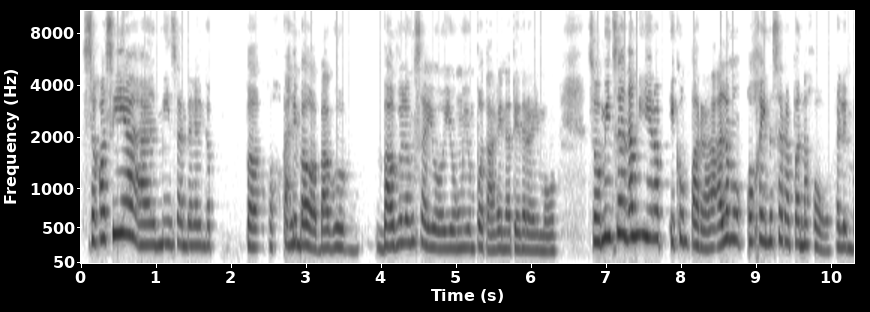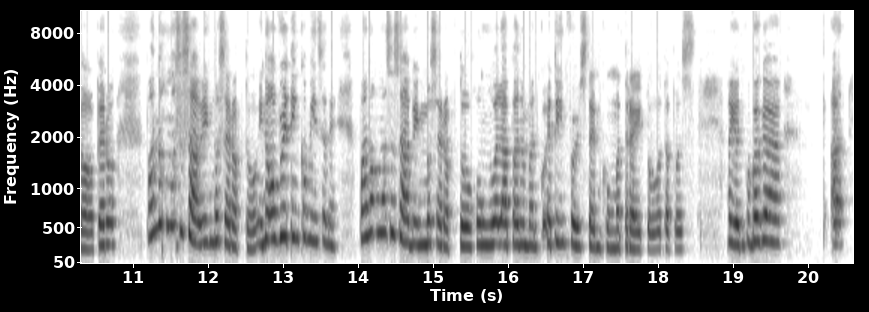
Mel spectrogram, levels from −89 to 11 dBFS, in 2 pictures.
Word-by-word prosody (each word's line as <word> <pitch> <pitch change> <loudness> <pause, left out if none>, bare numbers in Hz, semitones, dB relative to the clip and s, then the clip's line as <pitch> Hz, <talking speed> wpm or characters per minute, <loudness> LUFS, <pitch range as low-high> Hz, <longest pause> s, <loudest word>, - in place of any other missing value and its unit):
sa 330 -1 -2
kasiyahan 350 -7 +4
minsan 280 0 -4
dahil 265 -1 -4
nga 260 - -7 0.5
pak 240 -1 -1 0.3
halimbawa, 275 -3 +2
bago 235 0 -2 0.4
bago 260 +4 +1
lang 300 0 -2
sa'yo 245 -7 -2
'yong 230 0 -3
'yong 235 -1 -5
putahe 225 -3 -4
na 220 - -2
tinray 215 -2 -4
mo. 195 0 -6 0.4
So, 315 -1 +3
minsan 375 +4 +6
ang 385 - +7
hirap 360 -3 +2
ikumpara. 280 -8 -2
Alam 350 +6 +4
mo 340 - +1 0.2
okey 320 0 0
nasarapan 305 -3 -2
ako 205 -7 -7
halimbawa, 230 -3 -1
pero 275 +1 +2 0.4
pa'no 395 +4 +1
ko - - -5
masasabing 315 - +2
masarap 290 -6 0
'to? 230 +1 -5
Ino-overthink 360 +3 +3
ko 370 - -2
minsan, 315 -3 -4
eh. 255 - -11 0.3
Pa'no 375 +4 +2
ko 430 - -4
masasabing 325 -11 +1
masarap 265 -5 -2
'to 255 -1 +6
kung 275 -1 +3
wala 280 0 +4
pa 280 - +1
naman 260 -2 -1
ko 270 - -3
ito 295 +2 0
yung 295 - -7
first 255 -1 +2
time 240 -1 -2
kong 235 -1 -6
ma-try 230 -2 -2
'to 210 - -6
tapos 225 0 -7 0.4
ayun 275 -3 +3
kumbaga, 315 0 +2 0.7
ah, 280 0 -3
275 Hz, 170 wpm, -21 LUFS, 240-320 Hz, 0.7 s, ang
